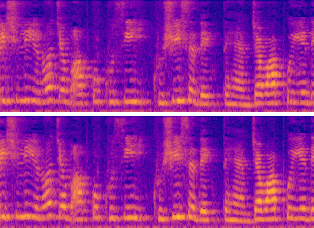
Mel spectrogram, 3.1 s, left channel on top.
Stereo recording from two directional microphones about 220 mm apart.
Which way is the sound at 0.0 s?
45° right (ahead or behind).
